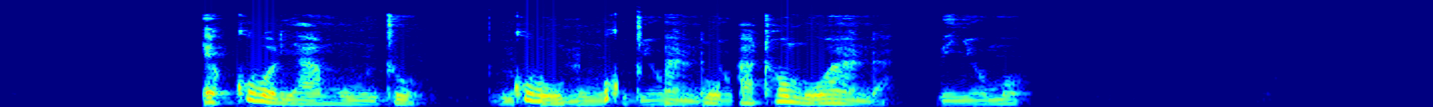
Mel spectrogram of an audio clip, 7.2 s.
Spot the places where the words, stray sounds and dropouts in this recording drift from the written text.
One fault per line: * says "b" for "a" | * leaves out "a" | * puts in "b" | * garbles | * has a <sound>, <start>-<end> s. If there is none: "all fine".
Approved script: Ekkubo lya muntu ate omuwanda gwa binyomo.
* garbles
* leaves out "gwa"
